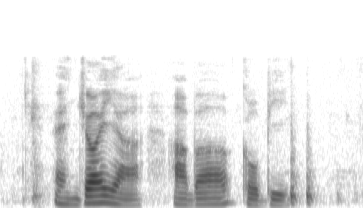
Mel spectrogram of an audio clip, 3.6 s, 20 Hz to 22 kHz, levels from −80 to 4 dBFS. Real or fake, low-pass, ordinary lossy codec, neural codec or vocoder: real; 7.2 kHz; MP3, 48 kbps; none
